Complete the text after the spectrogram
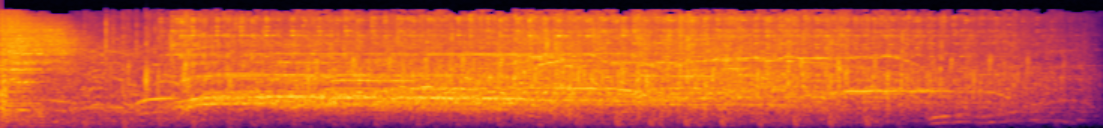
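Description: A marching band plays a long, held chord outdoors, which slowly fades.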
